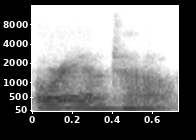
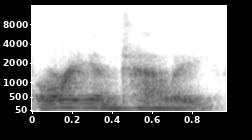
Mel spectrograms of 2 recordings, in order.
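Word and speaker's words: Orientale: yeah, that's it, Oriental. There's someone on news kept calling it Orientali, but I guess they don't know how to pronounce Latin.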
